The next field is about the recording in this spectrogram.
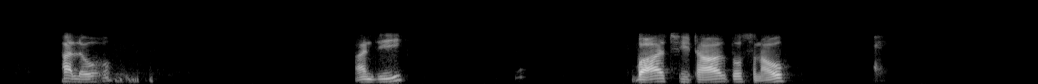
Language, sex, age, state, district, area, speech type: Dogri, male, 18-30, Jammu and Kashmir, Reasi, rural, conversation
